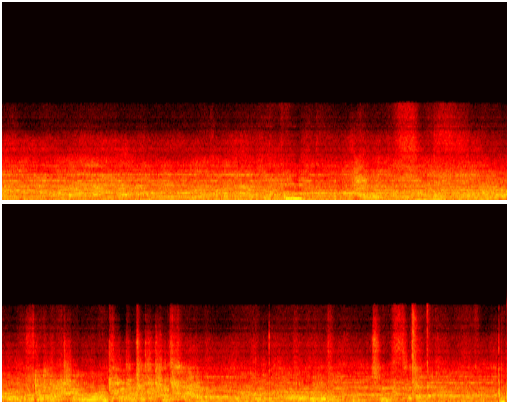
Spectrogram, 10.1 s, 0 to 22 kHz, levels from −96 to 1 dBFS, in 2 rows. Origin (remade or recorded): remade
